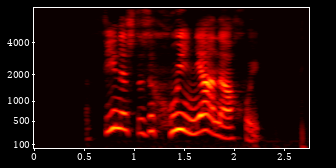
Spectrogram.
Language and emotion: Russian, angry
